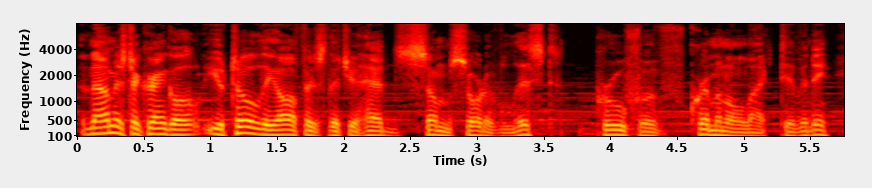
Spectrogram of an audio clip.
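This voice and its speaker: An actor playing a sceptical, businesslike federal agent in a radio drama, formal, measured and questioning. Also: male voice, medium pitch, soft background music, lightly acted.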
